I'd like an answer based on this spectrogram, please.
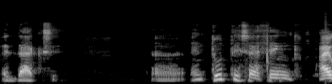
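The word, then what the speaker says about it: εντάξει: It's also interesting to note that "entaxi" now is pronounced as "d." It's not pronounced "entaxi." It's pronounced "edaxi."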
